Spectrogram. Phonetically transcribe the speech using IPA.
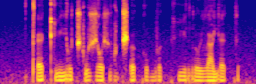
tʼ ɛ kʼ i j ʊ t͡ʃʼ u ʒ ɔ ʃ u ɡ t͡ʃʼ ə k ʊ b ə kʰ i r ʊ y̯ l a j ɛ k

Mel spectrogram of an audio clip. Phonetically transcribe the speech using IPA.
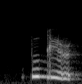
p u ɡ y ɭ

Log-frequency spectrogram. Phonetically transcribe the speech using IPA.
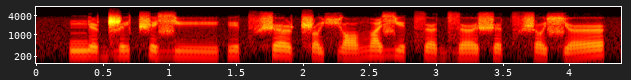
ɲ e ɖ͡ʐ i t͡ʃ ɛ ʑ i | i t͡s ʃ œ ʈ͡ʂ ɔ ç ɔ ðˤ i ʑ i t͡s œ d͡z œ ʃ œ t͡s ʃ ɔ ɕ œ

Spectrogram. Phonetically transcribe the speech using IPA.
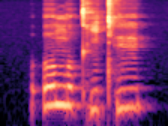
ʔ o ŋ o kʼ i tʼ y

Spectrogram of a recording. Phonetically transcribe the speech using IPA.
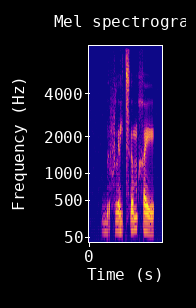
ɡ͡b ɘ f l ɘ j t͡sʼ ə m χ e

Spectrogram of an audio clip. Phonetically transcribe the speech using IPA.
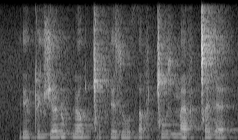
ɾʲ o lʲ ʈ ɐ lʲ ʒ ɐ ɳ u f ɳ ɐ w ɡ͡ǀ o f ɾʲ ɐ z u θ ɐ f ǀ u z m æ f ǀ ɛ z ɛ

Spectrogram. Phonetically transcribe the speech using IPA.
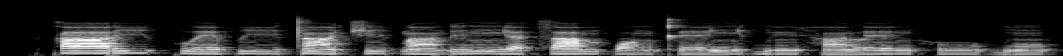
k aː˦ ɾ iː˦ kʷ eː˨ p iː˨ t ã˦˨ t͡ʃ i˦ ɓ ã˨ ɗ i˦ n ɲ ɛ˨ t͡s aː˦ m p ɔ˨ n kʼ eː˨ ɲ ɪ˦ ɡ͡b ĩ˨ h ã˨ l eː˦ ŋ h uː˦˨ ɡ͡b ũ˦

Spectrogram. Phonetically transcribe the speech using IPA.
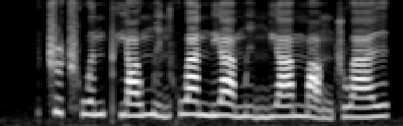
ʈ͡ʂ u˥˩ ʈ͡ʂʰ w ə˧˥ n pʰ j ɑ˧˥ ʊ̯ m ḭ˨˩ n k w a˥˧ n j ä˥˩ m ḭ˨˩ ŋ j ä˧˥ m ɑ̰˨˩ ŋ ʂ w a˧˥ ɪ̯

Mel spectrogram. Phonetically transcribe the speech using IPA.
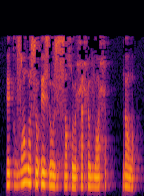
e k o̤ zˤ ʌ ðˤ o s o ʔ e z ɾ o z s ɒ χ u ħ e ħ o v ɒ ħ | ɾ ʌ lˠ

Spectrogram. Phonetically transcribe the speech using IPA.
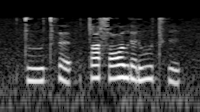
t ʊː tʰ œ | tˤ ɘ sˤ ʊː ɾ œ ɾ ʊː tʰ ɘ

